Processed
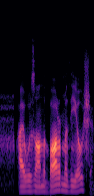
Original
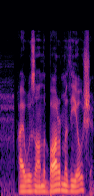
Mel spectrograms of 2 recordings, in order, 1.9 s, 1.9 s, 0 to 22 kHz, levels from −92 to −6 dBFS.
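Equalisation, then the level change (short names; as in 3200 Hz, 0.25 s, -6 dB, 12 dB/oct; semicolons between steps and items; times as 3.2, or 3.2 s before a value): band-pass 1000 Hz, Q 6.5; +5.5 dB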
